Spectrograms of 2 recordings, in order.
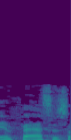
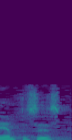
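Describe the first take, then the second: First: "emphasis" with the stress moved to the middle, em-FASS-is; wrong-syllable stress. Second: Said in the usual way. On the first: Shown as a demonstration. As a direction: lean playfully on the second syllable of "emphasis". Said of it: "put the emphasis on the wrong syllable".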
